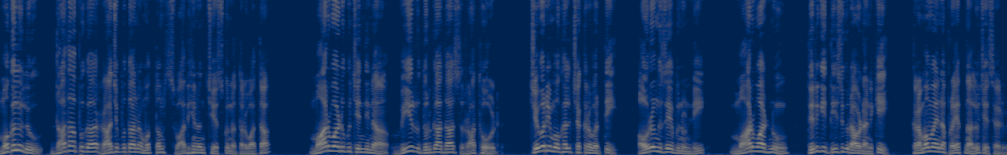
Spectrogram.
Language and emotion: Telugu, neutral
